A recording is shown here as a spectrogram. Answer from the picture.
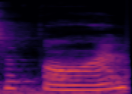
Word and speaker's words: Sha-Phawn: This is Sha-Phawn, pronounced like the material.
